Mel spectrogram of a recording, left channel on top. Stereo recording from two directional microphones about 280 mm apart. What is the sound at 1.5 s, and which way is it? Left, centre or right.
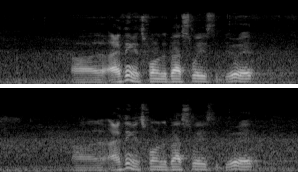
Speech, left.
